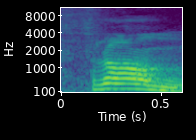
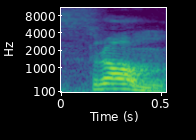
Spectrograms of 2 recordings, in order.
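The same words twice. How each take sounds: No difference in how they are said.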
